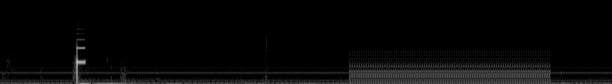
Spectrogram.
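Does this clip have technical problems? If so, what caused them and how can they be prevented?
Yes. From 3.52 to 5.51 s the music collapses into a system hang loop: a 23.22 ms slice repeats exactly, producing a steady buzz at 43.1 Hz, which fits a 1024-sample ring buffer replayed while the system stalled. Prevent it with stable drivers and larger buffers.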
